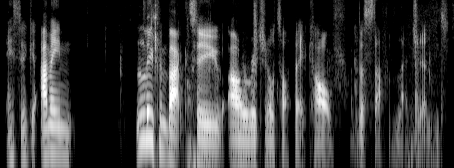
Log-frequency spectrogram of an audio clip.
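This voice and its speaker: A man's voice: mid-range voice, animated, normal speed, gravelly. A man hosting a casual fan discussion livestream, thinking aloud in a tentative way as he talks. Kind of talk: casual chat.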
